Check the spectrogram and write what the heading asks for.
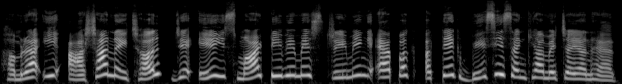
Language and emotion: Maithili, surprised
